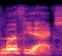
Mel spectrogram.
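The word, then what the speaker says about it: SmurfyX: the the dude's name it's smurphy X not smurphy X or Z Murphy ex or whatever we have butchered all over these years we finally know how to say it it's Smurfy X and well don't I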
